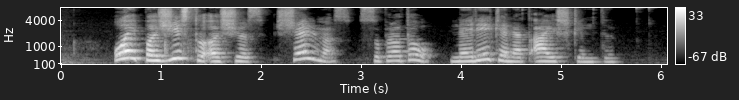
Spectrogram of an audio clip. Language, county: Lithuanian, Šiauliai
